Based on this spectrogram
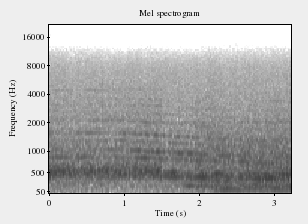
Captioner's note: air siren blaring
